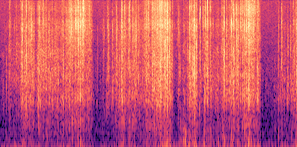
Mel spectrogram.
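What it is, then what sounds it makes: Plastic bag of foam cushioning pieces. A clear plastic E-PACK bag full of white foam cushioning pieces is held in both hands and scratched and tapped with long nails. The result is a steady, dense crinkling and crunching with bright, crackly rustle over a low rumble, easing briefly in a few short pauses before picking back up.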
